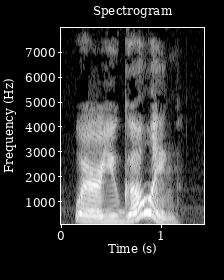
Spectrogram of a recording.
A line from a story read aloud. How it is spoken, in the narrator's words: cried Ming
